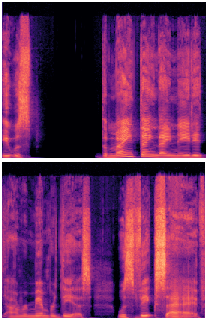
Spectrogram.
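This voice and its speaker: A woman with an East Texas accent speaks at medium pitch with ordinary pitch variation. She leaves long, frequent pauses. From East Texas, rural. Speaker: retired forest service worker, disaster responder. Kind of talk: interview storytelling.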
